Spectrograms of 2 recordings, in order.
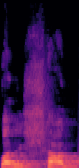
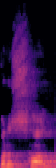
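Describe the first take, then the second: First: The consonant after pr is an sh. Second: The consonant after pr is a plain s. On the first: The speaker calls it wrong. "ਬਿੰਦੀ ਲਗਾ ਕੇ ਅਸੀਂ ਪਾਠ ਉਚਾਰਨ ਨਹੀਂ ਕਰਨਾ" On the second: The speaker calls it right. "ਇਸ ਸ਼ਬਦ ਦਾ ਉਚਾਰਨ ਕਰਾਂਗੇ"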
